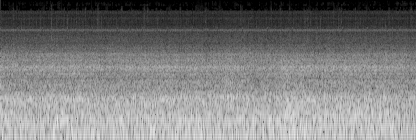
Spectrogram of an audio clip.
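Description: Constant low drone under the car's run with no knocks or whine, a deep hum from an exhaust leak at the catalytic converter.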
